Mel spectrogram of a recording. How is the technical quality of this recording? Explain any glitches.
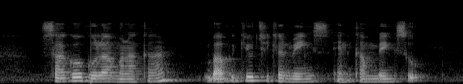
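The speech has one audible glitch. At 0.91 s, a 1.25 ms block of digital silence drops samples abruptly to zero and back, causing a tick. The waveform shows a flat gap, and the spectrogram a thin broadband line.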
